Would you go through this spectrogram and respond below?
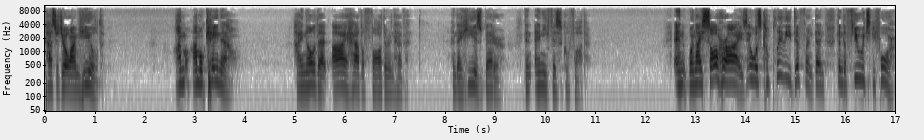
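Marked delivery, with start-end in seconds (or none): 0.0-10.8 gentle, glowing, joyous voice. Retelling what a woman said to the pastor during retreat prayer: retelling a soft, joyous voice. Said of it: "in the most soft but joyous voice possible".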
